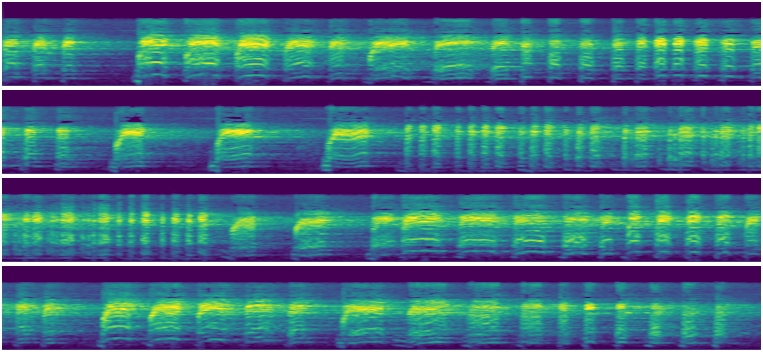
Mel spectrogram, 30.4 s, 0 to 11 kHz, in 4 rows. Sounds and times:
Quack: 0.0s - 30.3s.

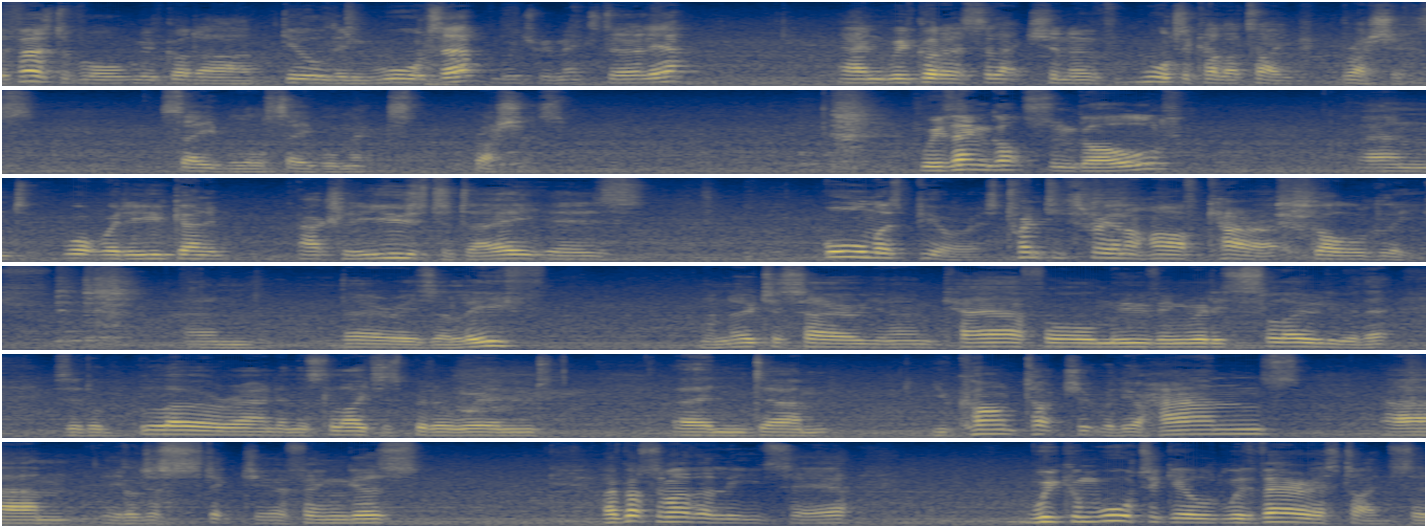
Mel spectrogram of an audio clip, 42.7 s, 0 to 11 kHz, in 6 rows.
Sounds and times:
Speech: 0.0s - 3.5s, 4.2s - 7.3s, 7.9s - 10.0s, 11.3s - 13.1s, 13.8s - 17.5s, 18.3s - 21.6s, 22.2s - 24.1s, 24.8s - 37.7s, 38.6s - 39.9s, 40.6s - 42.7s.

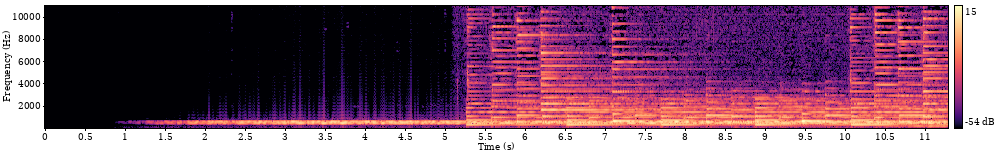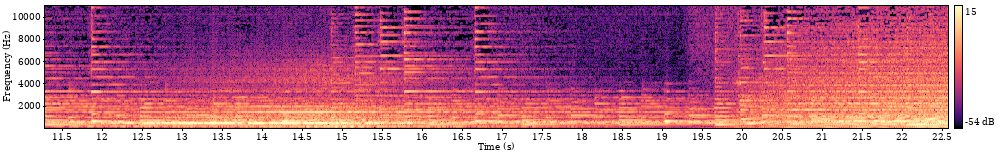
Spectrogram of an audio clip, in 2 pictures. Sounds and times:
Soundtrack music: 5.3s - 22.5s.

